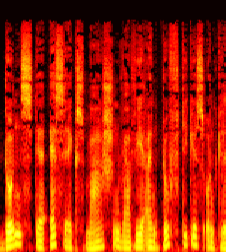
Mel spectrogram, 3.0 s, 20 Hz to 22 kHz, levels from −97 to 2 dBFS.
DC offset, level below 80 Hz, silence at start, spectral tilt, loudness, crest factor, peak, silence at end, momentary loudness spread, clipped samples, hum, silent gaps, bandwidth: under 0.1%; -40 dBFS; 0 s; -4 dB/octave; -23 LUFS; 18 dB; -4 dBFS; 0 s; 7 LU; under 0.1%; none; none; 16 kHz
